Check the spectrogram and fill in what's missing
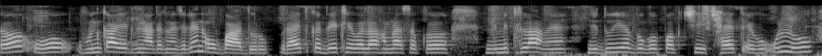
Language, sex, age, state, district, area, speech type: Maithili, female, 18-30, Bihar, Madhubani, rural, spontaneous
